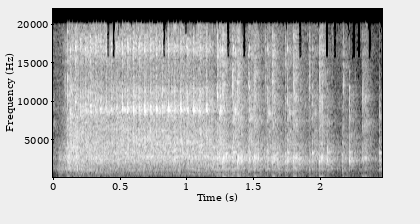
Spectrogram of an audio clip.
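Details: ET6 model hit and miss engine from Banggood, start attempt: light rapid ticking that slows and fades with no firing beat; won't catch, owner also suspects sensitive carburettor.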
